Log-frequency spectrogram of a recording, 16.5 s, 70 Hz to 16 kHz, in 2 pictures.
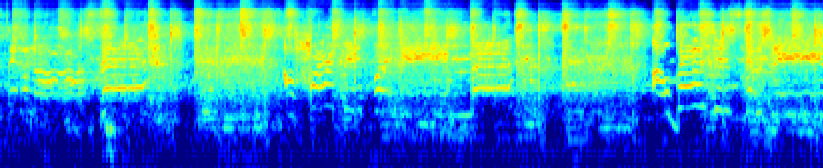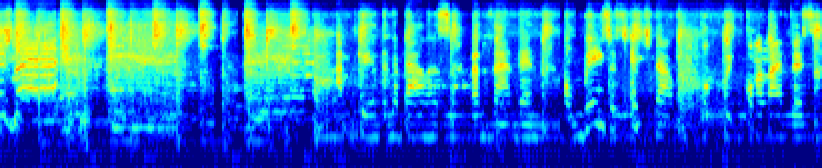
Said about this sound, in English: let me let me just give people a taste of what that sound for like 10 seconds because it's, it's really a good song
